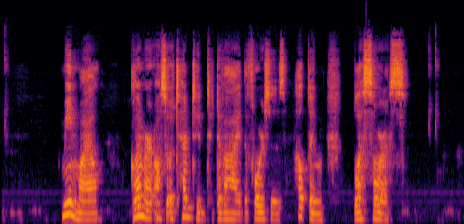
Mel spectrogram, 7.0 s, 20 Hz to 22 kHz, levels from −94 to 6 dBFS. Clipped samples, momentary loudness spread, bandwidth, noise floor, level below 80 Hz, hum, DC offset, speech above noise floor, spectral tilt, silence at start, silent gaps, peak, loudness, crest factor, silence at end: under 0.1%; 12 LU; 13.5 kHz; -60 dBFS; -58 dBFS; none; under 0.1%; 40 dB; -2.5 dB/octave; 0.95 s; none; 0 dBFS; -18 LUFS; 20 dB; 0.85 s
